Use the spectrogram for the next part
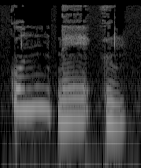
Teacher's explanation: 꽃에서 치읓 발음이 디귿으로, 이걸 음절의 끝소리 규칙이라 그러죠.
